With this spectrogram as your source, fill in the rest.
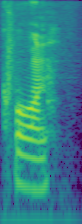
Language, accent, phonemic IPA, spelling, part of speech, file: English, UK, /kwɔːn/, Quorn, proper noun, En-uk-Quorn.ogg
- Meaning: A famous fox hunt (one of the world's oldest, established in 1696) in Leicestershire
